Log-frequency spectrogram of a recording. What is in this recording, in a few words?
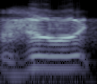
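Speech Sound Russian; DCS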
